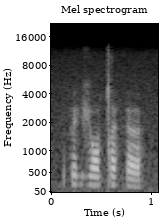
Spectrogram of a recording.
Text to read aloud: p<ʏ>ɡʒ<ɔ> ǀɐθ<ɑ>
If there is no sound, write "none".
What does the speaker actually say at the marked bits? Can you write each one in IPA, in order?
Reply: ɛ, ɔ, ɐ

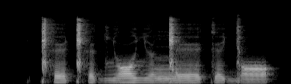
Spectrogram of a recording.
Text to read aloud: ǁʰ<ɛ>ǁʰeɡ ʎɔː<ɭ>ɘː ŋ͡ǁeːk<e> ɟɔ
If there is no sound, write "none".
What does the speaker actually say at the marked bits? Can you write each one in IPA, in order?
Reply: e, ʎ, e

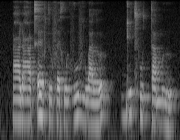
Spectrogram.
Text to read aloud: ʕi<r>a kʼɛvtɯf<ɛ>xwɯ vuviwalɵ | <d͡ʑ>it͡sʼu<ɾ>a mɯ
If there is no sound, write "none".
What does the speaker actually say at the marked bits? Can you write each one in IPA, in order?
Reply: ʕ, ɛ, ɡ, tː

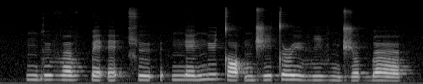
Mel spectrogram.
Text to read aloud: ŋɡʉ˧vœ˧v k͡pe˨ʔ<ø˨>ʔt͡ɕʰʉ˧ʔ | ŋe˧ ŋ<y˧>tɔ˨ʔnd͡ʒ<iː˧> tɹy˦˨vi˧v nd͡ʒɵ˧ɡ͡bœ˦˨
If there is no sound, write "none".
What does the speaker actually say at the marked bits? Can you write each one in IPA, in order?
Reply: e˨, y˦, i˧

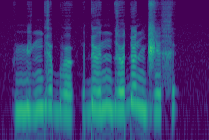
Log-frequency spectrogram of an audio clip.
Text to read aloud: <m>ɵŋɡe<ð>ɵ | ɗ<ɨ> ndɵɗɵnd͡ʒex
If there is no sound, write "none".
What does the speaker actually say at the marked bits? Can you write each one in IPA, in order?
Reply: mʲ, b, ɨ

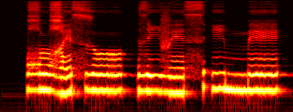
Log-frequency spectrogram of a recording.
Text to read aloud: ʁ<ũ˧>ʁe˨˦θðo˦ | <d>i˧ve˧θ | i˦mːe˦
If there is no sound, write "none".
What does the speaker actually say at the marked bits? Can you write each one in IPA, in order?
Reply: u˧, ð

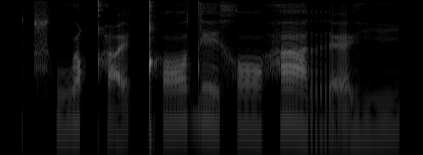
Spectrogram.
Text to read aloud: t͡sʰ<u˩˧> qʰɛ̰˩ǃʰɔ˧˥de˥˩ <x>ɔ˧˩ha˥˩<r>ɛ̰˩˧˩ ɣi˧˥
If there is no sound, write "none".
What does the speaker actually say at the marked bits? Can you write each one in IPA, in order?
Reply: u˩˧, x, r

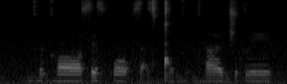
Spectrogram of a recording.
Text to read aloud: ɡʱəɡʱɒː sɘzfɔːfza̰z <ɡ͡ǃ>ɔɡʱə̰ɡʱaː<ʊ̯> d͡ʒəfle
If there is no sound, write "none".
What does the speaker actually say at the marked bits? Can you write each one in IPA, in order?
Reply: ɡ͡ǃ, ə̯

